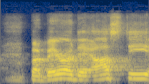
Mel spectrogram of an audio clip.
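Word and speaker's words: Barbera d'Asti: the wonderful Pico Macario trevori it's so fun Barbara de Asti I got that one down that's how you pronounce it it's a beautiful Northwestern Italian red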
